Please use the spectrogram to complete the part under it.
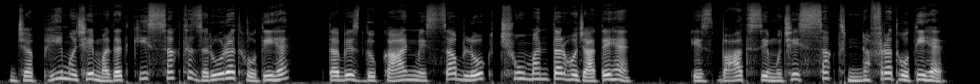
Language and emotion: Hindi, disgusted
